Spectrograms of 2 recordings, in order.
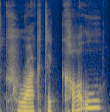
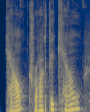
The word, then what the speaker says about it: ChRocktikal: So you put all of that together, and it's ChRocktikal, ChRocktikal, or ChRocktikal. But if you do struggle with the pronunciation of the name, you can just say CRTK, I guess.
